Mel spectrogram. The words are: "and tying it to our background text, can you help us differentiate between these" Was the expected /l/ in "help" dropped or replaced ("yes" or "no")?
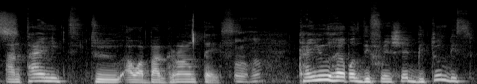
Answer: no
